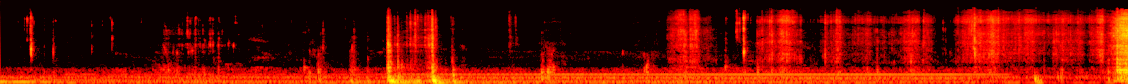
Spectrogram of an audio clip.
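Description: Close-up eating sounds: chewing and crunching on chicken wings, with a couple of sharp clicks about four seconds in and a louder burst of noise at the very end.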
